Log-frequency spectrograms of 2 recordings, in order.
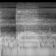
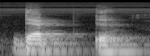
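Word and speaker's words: debt: टी से पहले अक्सर बी साइलेंट होता है। जैसे एग्जांपल है DEPT, तो इसे डैट पढ़ते हैं। गॉस, डैट का अर्थ होता है कर्ज। ऐसे पहले हम लोग क्या पढ़ते थे डेप्ट, तो इसका अर्थ गलत होता है, इसे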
